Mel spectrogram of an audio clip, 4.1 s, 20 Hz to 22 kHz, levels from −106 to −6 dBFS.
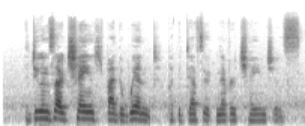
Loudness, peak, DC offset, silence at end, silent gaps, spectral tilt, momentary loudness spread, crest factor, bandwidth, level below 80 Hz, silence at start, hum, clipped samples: -41 LUFS; -20 dBFS; under 0.1%; 0.1 s; none; -4 dB/octave; 13 LU; 22 dB; 14 kHz; -82 dBFS; 0.35 s; none; under 0.1%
